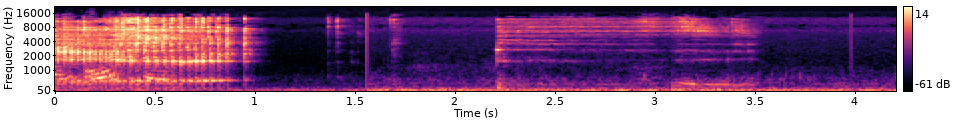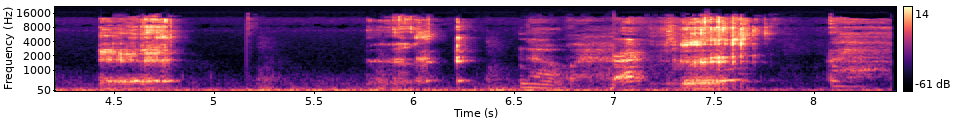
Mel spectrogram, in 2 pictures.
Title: Cute Girl Burping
